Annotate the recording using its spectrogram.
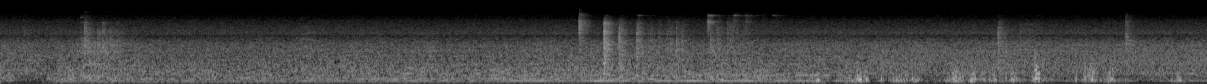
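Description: Steady hum and hiss of an electric fan running in a small room, with a few sharp clicks and small knocks of plastic Lego bricks being handled, starting about halfway through.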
